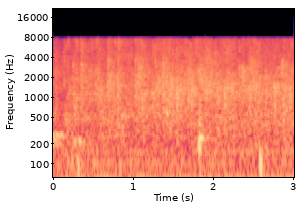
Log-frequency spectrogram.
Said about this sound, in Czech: A můžu se vás zeptat, kdo z vás teďko můžete přijít sem a tu prezentaci tady udělat? Zatleskejte jim, perfektní.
